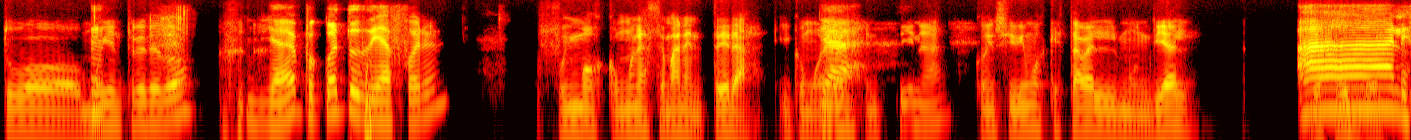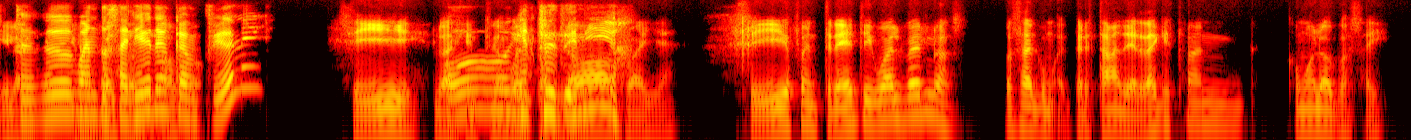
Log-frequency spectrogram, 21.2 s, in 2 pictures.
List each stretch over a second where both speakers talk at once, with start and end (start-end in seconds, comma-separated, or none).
9.8-12.1, 13.9-15.2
